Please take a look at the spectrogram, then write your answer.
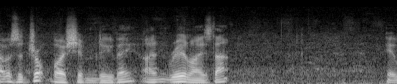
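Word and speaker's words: Dube: Says the Indian lads on my cricket team say that Dubé is pronounced like booby with a D. Booby, so Doobie. No, he's not. Sorry. Just think Frank Sinatra, as in Booby Doobie Doo.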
